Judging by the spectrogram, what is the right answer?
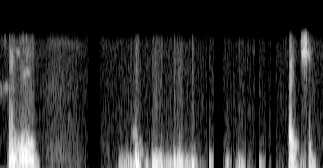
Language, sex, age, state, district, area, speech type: Urdu, male, 30-45, Bihar, Purnia, rural, conversation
